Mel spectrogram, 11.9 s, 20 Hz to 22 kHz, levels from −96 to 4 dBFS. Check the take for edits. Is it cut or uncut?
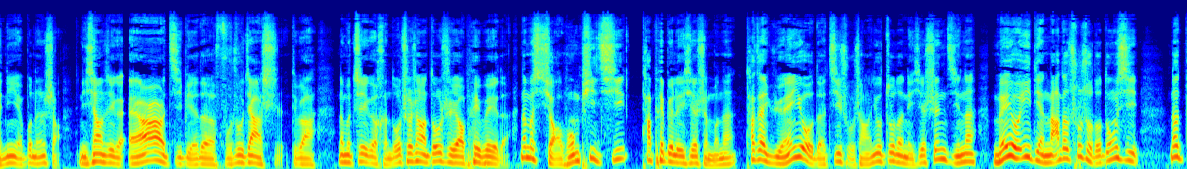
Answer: cut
